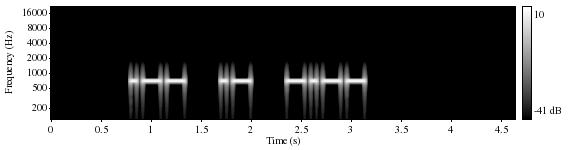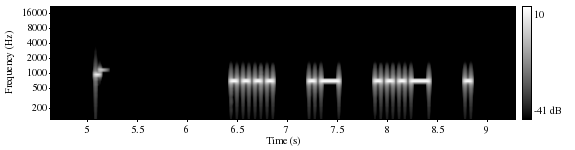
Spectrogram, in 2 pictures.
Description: Morse code, heard as a keyed tone, about 20 wpm, spaced as for 14 wpm, 700 Hz. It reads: WAY HAVE
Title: 230 Lesson 37f - Letter x - Words 20wpm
